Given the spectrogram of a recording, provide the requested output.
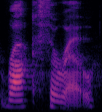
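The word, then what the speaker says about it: Roch Thériault: They call on the last podcast, they pronounce it Rock Thoreau. Thoreau? Okay, that's how I was saying it in, like, I didn't know the rock part, but Rock Thoreau.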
